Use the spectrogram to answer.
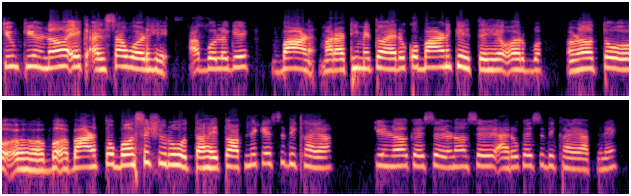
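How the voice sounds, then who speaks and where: A woman's voice: fairly high pitch, steady tone, measured pace, clear, resonant tone, no room sound. A woman teaching an online language class, patiently repeating each letter and checking that everyone understands.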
